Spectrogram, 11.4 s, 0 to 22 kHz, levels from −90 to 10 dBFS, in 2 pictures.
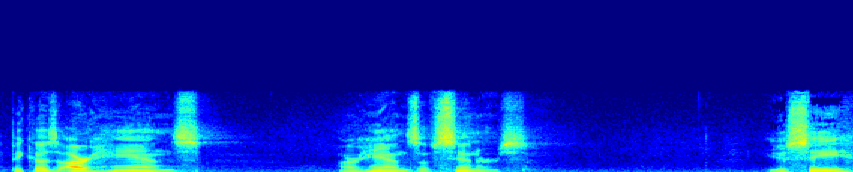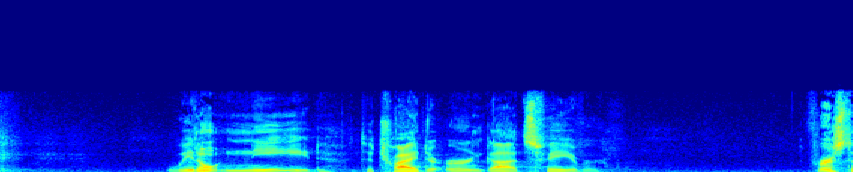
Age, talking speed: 60-79, 100 wpm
